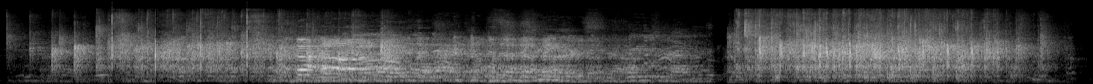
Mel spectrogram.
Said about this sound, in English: And when I raise both my hands, then we just clap. So the speaker has no choice but to end his presentation, okay?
